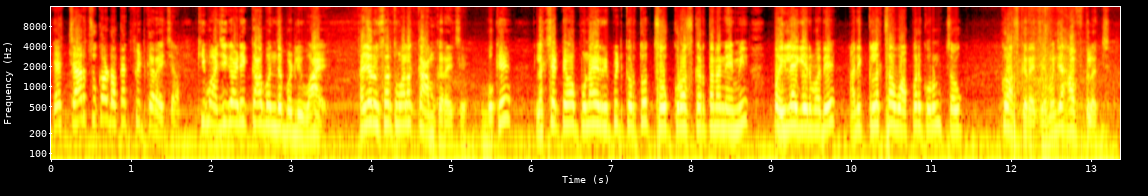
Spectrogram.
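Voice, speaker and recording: High-voiced driving instructor. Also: male voice, lively intonation, bright, forceful tone, slight background noise. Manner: instructive, repeats steps, brisk commands. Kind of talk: in-car driving lesson vlog. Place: inside a car in city traffic.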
